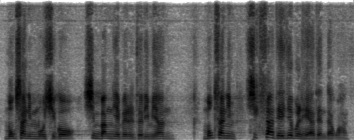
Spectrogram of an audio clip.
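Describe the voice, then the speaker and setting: A humble, devoted security guard speaks plainly and with affection, as a preacher acts him out. His voice sits lower and quieter than the preacher's own. It echoes through a large church hall. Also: moderate pace, natural voice. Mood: earnest.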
